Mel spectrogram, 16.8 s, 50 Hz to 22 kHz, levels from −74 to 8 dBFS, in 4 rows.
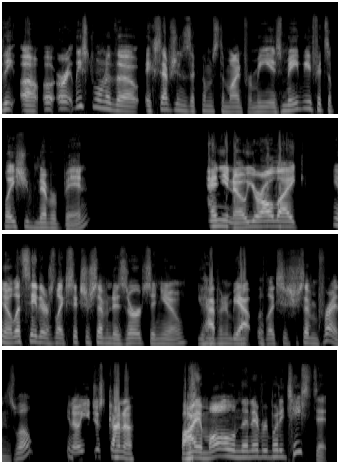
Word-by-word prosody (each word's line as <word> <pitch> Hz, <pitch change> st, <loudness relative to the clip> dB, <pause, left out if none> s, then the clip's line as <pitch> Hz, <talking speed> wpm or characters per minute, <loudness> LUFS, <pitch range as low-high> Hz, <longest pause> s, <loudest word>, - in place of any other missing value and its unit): the 185 Hz, 0 st, -2 dB
uh, 150 Hz, -1 st, +3 dB
o 195 Hz, -, -7 dB
or 210 Hz, -, 0 dB
at 225 Hz, -, -9 dB
least 270 Hz, -1 st, -3 dB
one 230 Hz, -3 st, -10 dB
of 195 Hz, -5 st, -8 dB
the 140 Hz, -4 st, +1 dB
exceptions 170 Hz, -1 st, -2 dB
that 140 Hz, -, -12 dB
comes 140 Hz, -3 st, -12 dB
to 140 Hz, -, -18 dB
mind 130 Hz, -1 st, -1 dB
for 115 Hz, -, -19 dB
me 130 Hz, 0 st, -3 dB
is 125 Hz, +3 st, -5 dB
maybe 185 Hz, +7 st, +1 dB
if 195 Hz, -, -9 dB
it's 160 Hz, -3 st, -9 dB
a 150 Hz, -, -13 dB
place 150 Hz, +2 st, +2 dB
you've 135 Hz, -4 st, -14 dB
never 130 Hz, -2 st, 0 dB
been 105 Hz, -2 st, -2 dB, 1.5 s
and, 165 Hz, +1 st, +6 dB
you 165 Hz, -1 st, +8 dB
know, 125 Hz, +1 st, +6 dB
you're 150 Hz, +2 st, +2 dB
all, 160 Hz, 0 st, +6 dB
like 150 Hz, -3 st, +5 dB, 0.4 s
you 190 Hz, -4 st, -7 dB
know, 145 Hz, -, +3 dB
let's 175 Hz, +3 st, +1 dB
say 190 Hz, -2 st, +7 dB
there's, 150 Hz, -3 st, -2 dB
like, 145 Hz, -2 st, +3 dB
6 165 Hz, -1 st, -1 dB
or -, -, -8 dB
7 145 Hz, -4 st, -1 dB
desserts 135 Hz, +1 st, -3 dB
and, 130 Hz, 0 st, -7 dB
you 130 Hz, -2 st, -1 dB
know, 125 Hz, +5 st, -7 dB, 0.2 s
you 125 Hz, -, -16 dB
happen 130 Hz, 0 st, -1 dB
to 135 Hz, -, -10 dB
be 130 Hz, -1 st, +2 dB
out -, -, +2 dB
with, 125 Hz, -, -21 dB
like, 135 Hz, -1 st, -6 dB
6 140 Hz, -3 st, -3 dB
or -, -, -6 dB
7 145 Hz, -3 st, -2 dB
friends. 105 Hz, -3 st, -5 dB
Well, -, -, -9 dB, 0.4 s
you -, -, -16 dB
know, -, -, +2 dB
you 185 Hz, -, -2 dB
just 210 Hz, -, -6 dB
kinda 190 Hz, -7 st, +3 dB, 0.6 s
buy 155 Hz, +3 st, +7 dB
'em 165 Hz, -2 st, +2 dB
all 220 Hz, +2 st, +3 dB
and 185 Hz, -2 st, -11 dB
then 190 Hz, +1 st, -6 dB
everybody 200 Hz, +1 st, -4 dB
taste 330 Hz, -, -6 dB
it. -, -, -6 dB
150 Hz, 245 wpm, -23 LUFS, 130-180 Hz, 1.5 s, you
